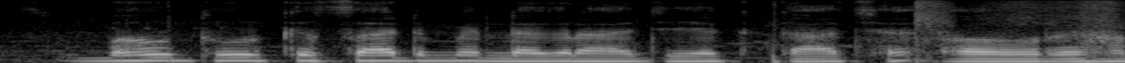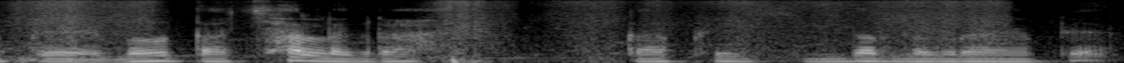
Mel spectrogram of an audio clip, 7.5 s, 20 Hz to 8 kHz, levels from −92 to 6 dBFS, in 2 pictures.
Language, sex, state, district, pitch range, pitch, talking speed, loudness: Hindi, female, Bihar, Saran, 110-135 Hz, 120 Hz, 200 wpm, -35 LUFS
